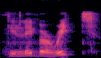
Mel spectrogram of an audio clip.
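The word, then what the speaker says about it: deliberate: 어떻게 합니까 딜리버레이트가 아니겠죠 동사일 때만 a2고 동사 아니면 이트는 아트죠 그래서 발음이 deliverateliberated 의도적인 계획적인 리브라 하면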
